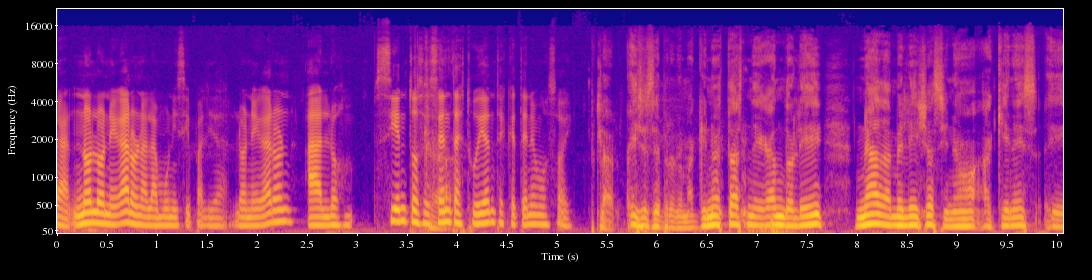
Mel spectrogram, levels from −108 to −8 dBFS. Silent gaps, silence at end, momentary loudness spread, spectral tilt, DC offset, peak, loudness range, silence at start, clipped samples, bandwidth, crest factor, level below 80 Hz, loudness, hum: none; 0 s; 12 LU; -7 dB/octave; under 0.1%; -8 dBFS; 4 LU; 0 s; under 0.1%; 14 kHz; 16 dB; -44 dBFS; -24 LUFS; none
